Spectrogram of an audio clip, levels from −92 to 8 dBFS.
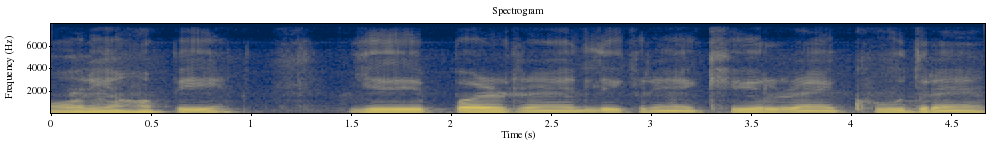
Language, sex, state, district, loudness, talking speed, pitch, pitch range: Hindi, male, Chhattisgarh, Sukma, -16 LUFS, 205 wpm, 130 Hz, 125-130 Hz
